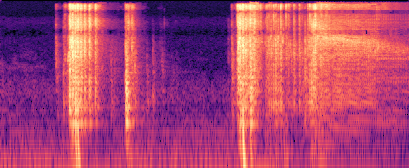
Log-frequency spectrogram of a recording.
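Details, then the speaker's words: Ryobi ONE+ string trimmer after pulling extra line past the cutter: a few sharp clicks as excess line is cut, then the head spins up and winds down; normal line cutter trimming. "Did you hear that clicking? That's the string being cut by the cutter, as you can see when we flip it back over, and it's cut perfectly, ready to use."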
